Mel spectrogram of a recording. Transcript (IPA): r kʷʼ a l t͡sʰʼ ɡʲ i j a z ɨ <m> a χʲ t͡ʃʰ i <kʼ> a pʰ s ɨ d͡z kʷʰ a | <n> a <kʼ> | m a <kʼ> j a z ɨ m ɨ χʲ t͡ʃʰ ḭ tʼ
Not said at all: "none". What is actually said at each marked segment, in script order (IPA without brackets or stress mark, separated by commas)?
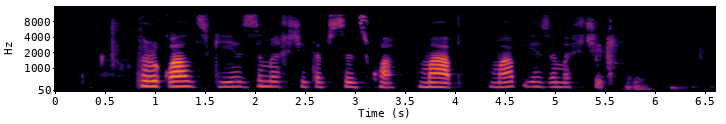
m, tʼ, m, pʼ, pʼ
